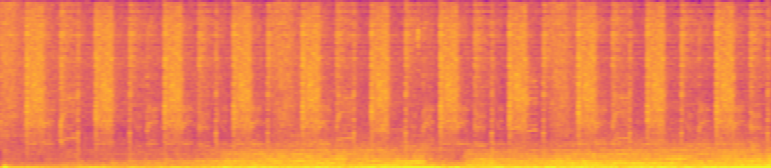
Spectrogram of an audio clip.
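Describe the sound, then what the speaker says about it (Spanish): A Toyota Land Cruiser Prado in sport mode accelerates at full throttle, its engine roaring loudly from inside the cabin and rising in pitch through several gear changes without pause. "lo pongo en drive, verifico que esté en modo sport, voy a fondo"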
